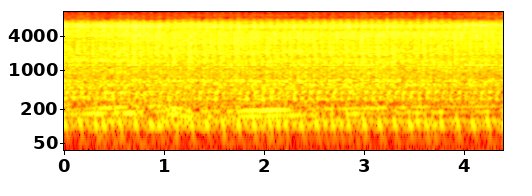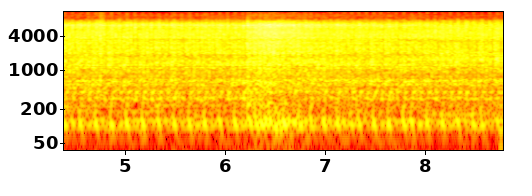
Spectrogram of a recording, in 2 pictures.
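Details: All-stock Honda CB150R engine at low temperature: rough, uneven knock-like tapping over a busy cold idle, steady with no rev change; cause not confirmed; knocking at cold idle.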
